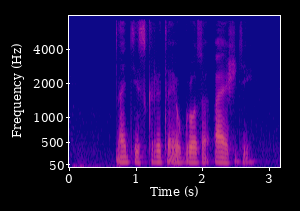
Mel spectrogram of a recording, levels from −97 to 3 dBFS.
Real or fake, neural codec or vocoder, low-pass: fake; codec, 16 kHz in and 24 kHz out, 1 kbps, XY-Tokenizer; 7.2 kHz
